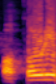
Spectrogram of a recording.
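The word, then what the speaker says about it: potpourri: ইউ আর আই পটপুরি কিন্তু পটপরি বলবে না প্রোনাউন্সিয়েশনটা হচ্ছে পপুরি ওকে পপুরি মানে হচ্ছে মেডলি মিক্সচার অ্যাসর্টমেন্ট কালেকশন মিশ্রণ অনেক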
